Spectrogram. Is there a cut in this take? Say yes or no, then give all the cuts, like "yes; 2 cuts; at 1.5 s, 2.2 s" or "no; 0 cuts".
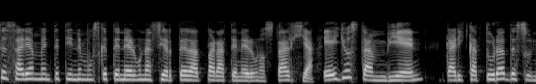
yes; 2 cuts; at 2.6 s, 3.2 s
